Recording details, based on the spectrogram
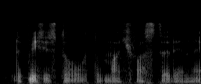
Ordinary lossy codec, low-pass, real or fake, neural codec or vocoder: none; 7.2 kHz; fake; codec, 24 kHz, 0.9 kbps, WavTokenizer, small release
